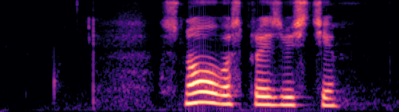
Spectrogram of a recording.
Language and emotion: Russian, neutral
